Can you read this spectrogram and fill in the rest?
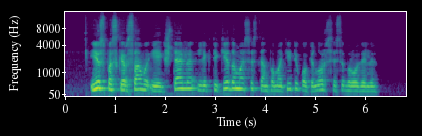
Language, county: Lithuanian, Šiauliai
